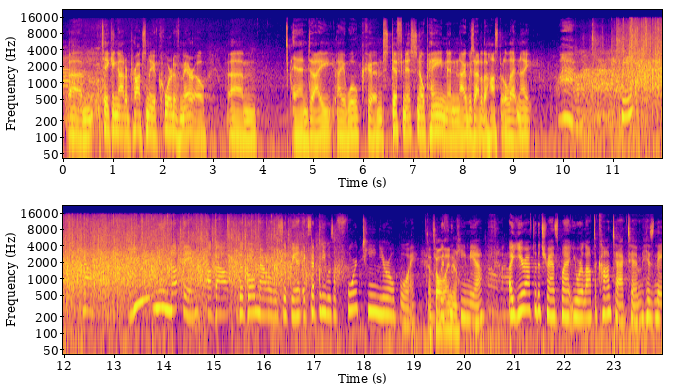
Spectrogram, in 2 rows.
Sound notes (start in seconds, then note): 14.0 applause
